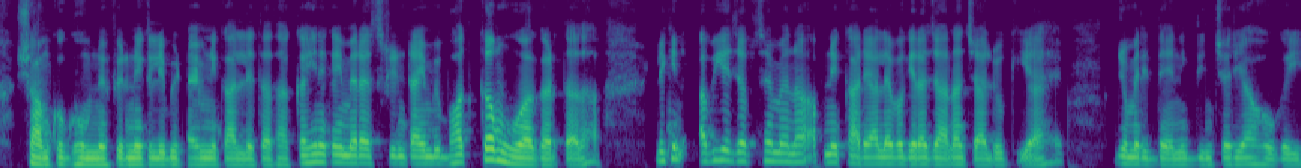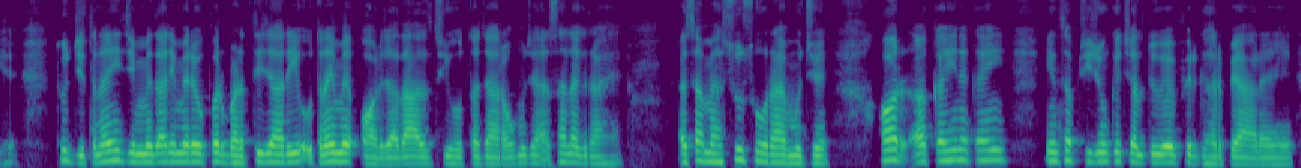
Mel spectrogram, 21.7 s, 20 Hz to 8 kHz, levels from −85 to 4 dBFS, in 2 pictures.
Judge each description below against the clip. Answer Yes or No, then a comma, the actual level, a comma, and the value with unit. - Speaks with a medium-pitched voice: No, low, 125 Hz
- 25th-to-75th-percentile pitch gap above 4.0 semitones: Yes, average, 5.3 semitones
